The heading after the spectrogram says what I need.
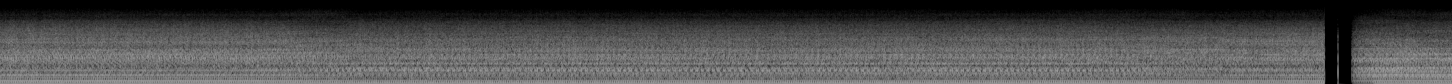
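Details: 2015 Toyota Sienna AWD 3.5 V6 after replacing donut gaskets and spring bolts at both sides of the rear catalytic converter: smooth, even idle with steady low hum, no ticking or puffing; exhaust leak fixed.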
